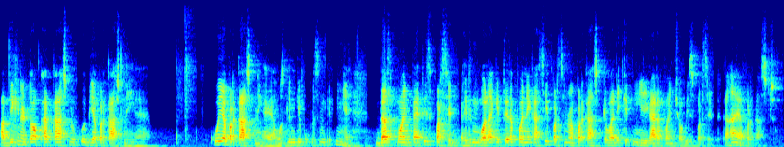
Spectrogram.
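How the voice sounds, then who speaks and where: A man's voice: on the high side, steady tone, a bit bright, slight background noise. A man presenting census figures in an informal, repetitive explainer style, often calling out to his viewers as friends. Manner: rapid, repetitive, keeps addressing viewers as friends. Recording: echoey, slightly dull lo-fi audio.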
